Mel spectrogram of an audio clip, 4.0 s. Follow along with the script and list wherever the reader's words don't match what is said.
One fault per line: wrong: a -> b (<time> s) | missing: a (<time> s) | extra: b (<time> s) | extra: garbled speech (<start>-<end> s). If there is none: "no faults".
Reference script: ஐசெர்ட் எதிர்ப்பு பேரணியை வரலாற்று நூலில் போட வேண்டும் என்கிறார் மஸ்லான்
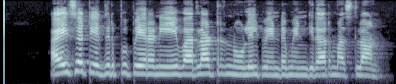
missing: போட (2.6 s)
